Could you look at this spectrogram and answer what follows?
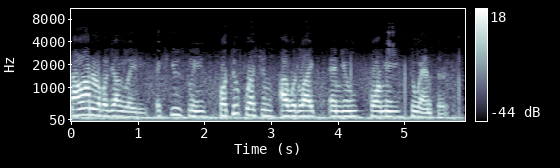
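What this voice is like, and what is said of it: Deliberately bad put-on foreign accent. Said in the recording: “Pardon my rotten accent in this accent.”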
